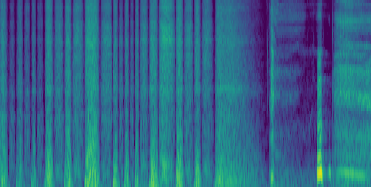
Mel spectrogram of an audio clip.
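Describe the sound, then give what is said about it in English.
Forceful breathwork exhales pushed out through the nose: many short, sharp, breathy bursts in a quick steady rhythm, followed by a longer, softer breath and a few fainter sounds. “It's just a forceful exhale out through the nose, and you continue exhaling out through the nose. So it will sound a little something like this.”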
